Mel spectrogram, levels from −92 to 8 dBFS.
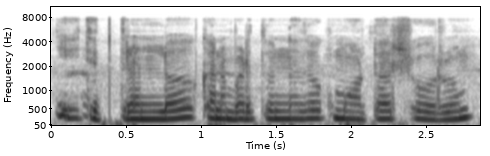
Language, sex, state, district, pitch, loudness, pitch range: Telugu, female, Telangana, Hyderabad, 215 Hz, -15 LUFS, 210-230 Hz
